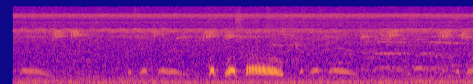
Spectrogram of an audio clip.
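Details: Spotted dove cooing outdoors: a series of soft low coos, with a louder two-note phrase and a drawn-out coo in the middle, over steady background hiss and faint distant chirps.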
